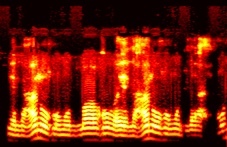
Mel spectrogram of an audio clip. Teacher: انتبهوا إلى تحقيق الضم، ضمة النون خصوصا، يلعنهم الله ويلعنهم اللاعنون، لأن هنا تتبارى واوات وتتبارى ضمات، فننتبه إلى مسكنة أحدها خصوصا النون.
